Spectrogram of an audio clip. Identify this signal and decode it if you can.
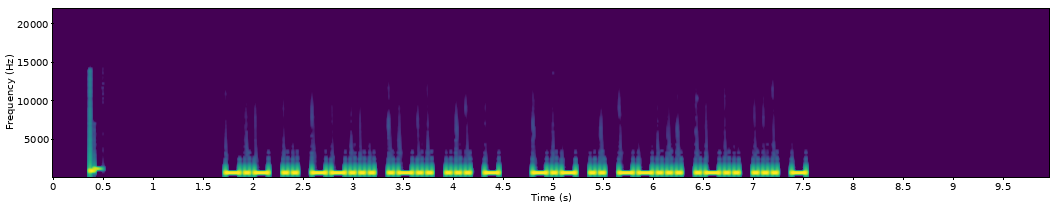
Morse code, heard as a keyed tone, about 25 wpm, 700 Hz. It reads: KI7LST KI7LST
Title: USA Call Signs Repeated 2x 25wpm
